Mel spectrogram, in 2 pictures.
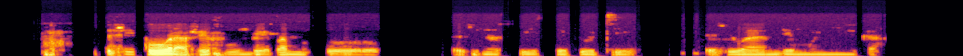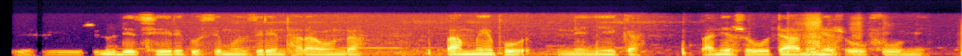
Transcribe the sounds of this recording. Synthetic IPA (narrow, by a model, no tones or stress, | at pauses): ʐiko̞ɾaʐe̞funde̞pamusoɾo | ʐino̞sisekutʰi | ʐiwandemuɲika | iʐiʐino̞ɗe̞t͡seɾikusimunziɾe̞ntʰaɾaunda | pamwe̞po̞ne̞ɲika | pa̰ne̞ʐe̞utano̞ne̞ʐe̞ufuːmi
